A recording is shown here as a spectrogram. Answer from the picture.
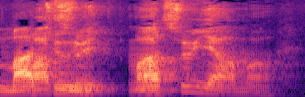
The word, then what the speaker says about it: Matsuyama: Matsuyama.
